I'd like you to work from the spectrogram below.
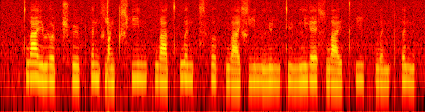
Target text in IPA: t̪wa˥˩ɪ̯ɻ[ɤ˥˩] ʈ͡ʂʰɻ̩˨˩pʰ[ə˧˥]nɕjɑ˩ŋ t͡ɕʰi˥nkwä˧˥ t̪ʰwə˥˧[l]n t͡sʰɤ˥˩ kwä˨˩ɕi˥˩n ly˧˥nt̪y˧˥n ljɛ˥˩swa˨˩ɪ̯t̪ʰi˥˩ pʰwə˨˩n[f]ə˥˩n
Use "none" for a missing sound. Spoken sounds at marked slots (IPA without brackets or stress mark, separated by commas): ɤ˧˥, ə˥˩, none, pʰ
